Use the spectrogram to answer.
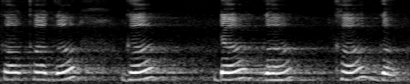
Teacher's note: कोमल तालव्य। इन व्यंजनों को बोलते समय जीभ तालु के सबसे पिछले भाग को स्पर्श करती है।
